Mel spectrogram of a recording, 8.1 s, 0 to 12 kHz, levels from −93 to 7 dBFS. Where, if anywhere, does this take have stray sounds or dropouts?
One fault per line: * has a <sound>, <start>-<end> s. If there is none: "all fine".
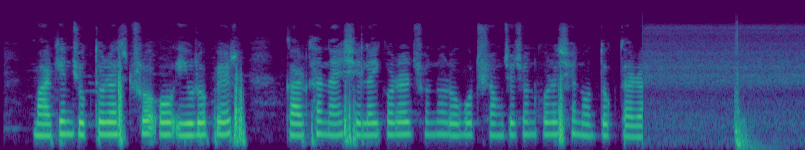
* has a thud, 7.3-7.9 s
